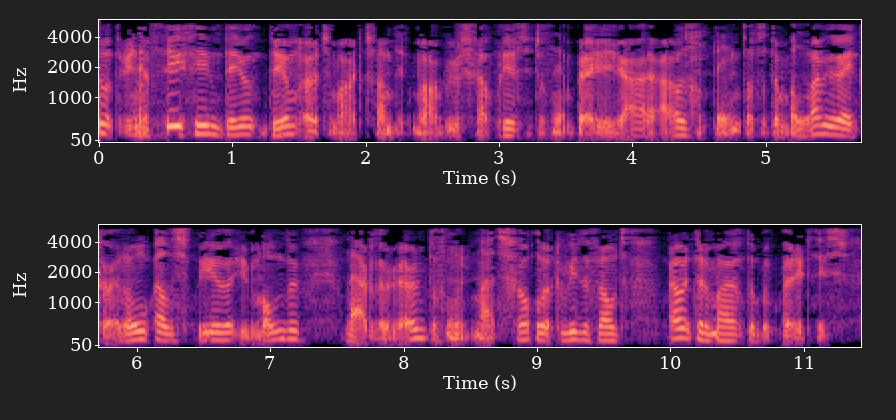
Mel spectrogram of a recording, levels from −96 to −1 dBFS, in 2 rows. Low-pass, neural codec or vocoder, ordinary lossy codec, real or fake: 5.4 kHz; autoencoder, 44.1 kHz, a latent of 192 numbers a frame, MeloTTS; MP3, 24 kbps; fake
